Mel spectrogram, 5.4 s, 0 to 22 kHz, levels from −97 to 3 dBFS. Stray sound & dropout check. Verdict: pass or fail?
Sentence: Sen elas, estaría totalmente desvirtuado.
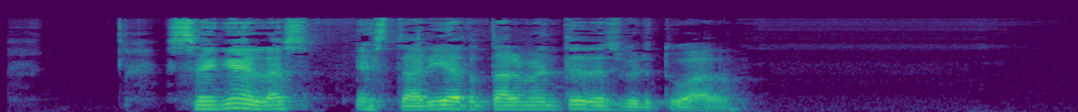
pass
